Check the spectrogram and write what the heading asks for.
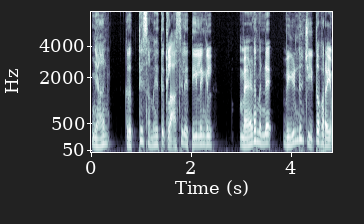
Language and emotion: Malayalam, fearful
